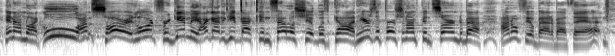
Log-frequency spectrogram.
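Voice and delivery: high, loud, driving preacher voice; preaching at full force. Acted. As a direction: preach it out to the whole church.

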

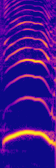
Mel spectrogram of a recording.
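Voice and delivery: loud, high, drawn-out whoop; excited whoop. Retold or imitated. Cashier handed money by a customer, excited whoop. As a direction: imitate his thrilled holler. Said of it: "He got excited".

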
